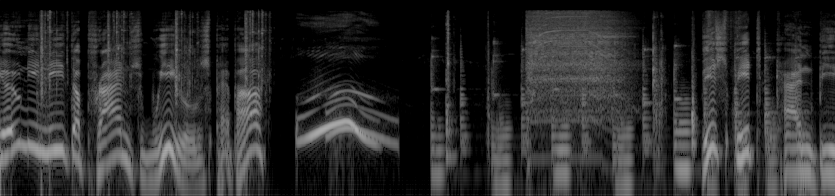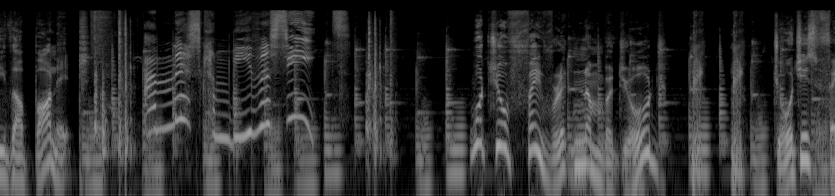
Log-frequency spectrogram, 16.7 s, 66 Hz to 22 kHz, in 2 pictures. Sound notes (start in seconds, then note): 5.5 whirring; 16.0 snorts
